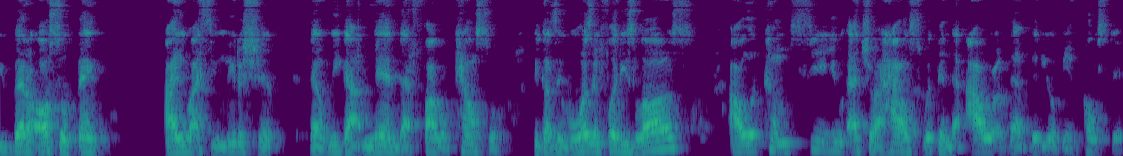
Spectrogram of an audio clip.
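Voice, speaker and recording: A man with an American accent talks at a moderate pace in a fairly high, somewhat breathy voice with ordinary pitch variation. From South Florida, Miami. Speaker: religious group member. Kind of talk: heated call-out on a livestream.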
